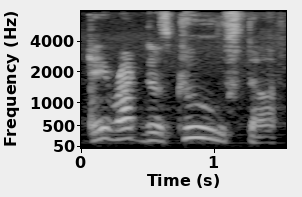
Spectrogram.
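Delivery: slow announcer read of "J-Rock does cool stuff", "cool" leaned on; announcer title voice. Shown as a demonstration. Streamer rehearses the new title as a slow announcer line. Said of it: "Gotta change your title".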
